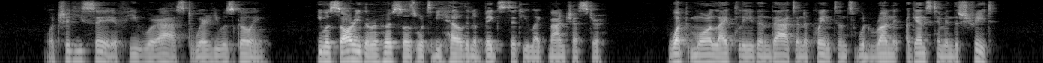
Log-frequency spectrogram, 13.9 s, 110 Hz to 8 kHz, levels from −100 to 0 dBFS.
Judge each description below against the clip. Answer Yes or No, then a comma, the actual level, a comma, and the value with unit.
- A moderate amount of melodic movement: No, narrow, 1.8 semitones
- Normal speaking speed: Yes, average, 175 wpm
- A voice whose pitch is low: Yes, very low, 95 Hz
